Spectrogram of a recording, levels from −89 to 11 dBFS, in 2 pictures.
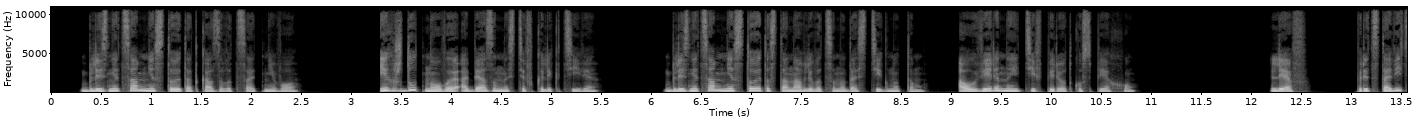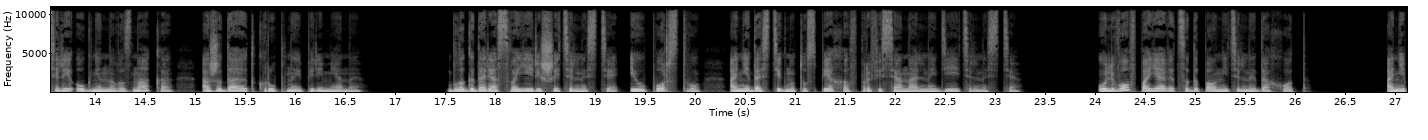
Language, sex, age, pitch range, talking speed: Russian, female, 20-39, 165-220 Hz, 105 wpm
